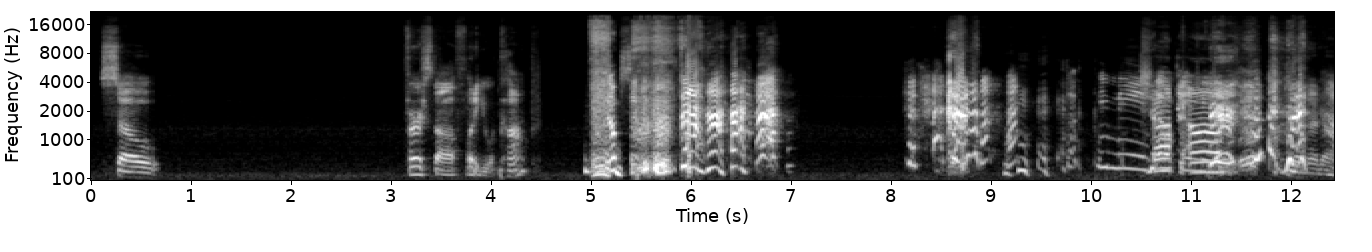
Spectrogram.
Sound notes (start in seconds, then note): 5.1 laughter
